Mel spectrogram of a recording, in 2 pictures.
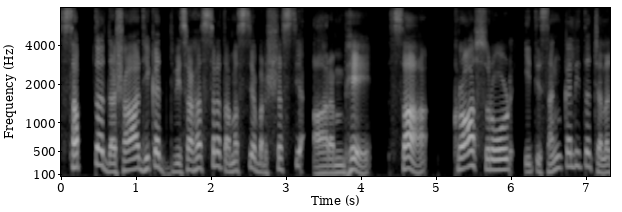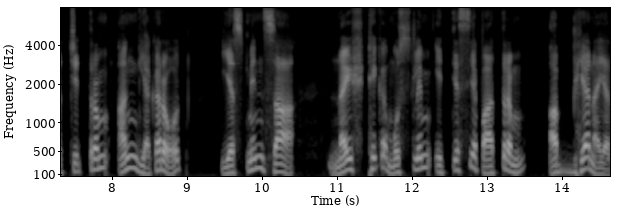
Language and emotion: Sanskrit, neutral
